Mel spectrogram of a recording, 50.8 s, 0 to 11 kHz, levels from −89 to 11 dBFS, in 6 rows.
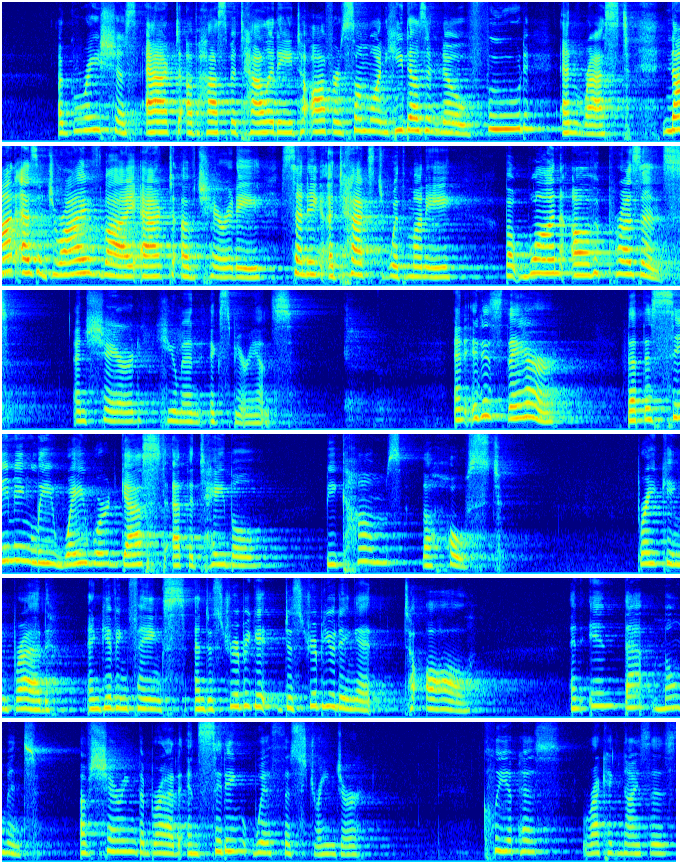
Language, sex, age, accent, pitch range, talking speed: English, female, 40-59, American, 215-285 Hz, 85 wpm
